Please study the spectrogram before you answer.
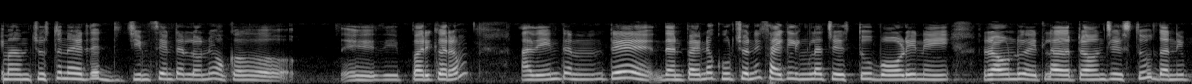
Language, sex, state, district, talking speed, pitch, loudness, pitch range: Telugu, female, Andhra Pradesh, Srikakulam, 115 wpm, 235 Hz, -21 LUFS, 220-250 Hz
